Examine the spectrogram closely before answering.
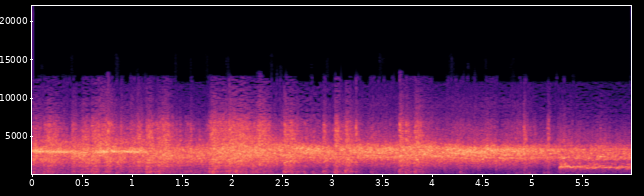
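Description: A truck crashes onto its side with a heavy metal crunch.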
